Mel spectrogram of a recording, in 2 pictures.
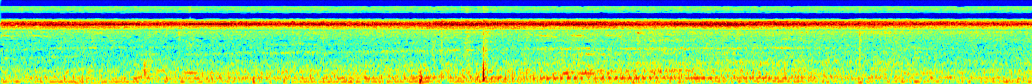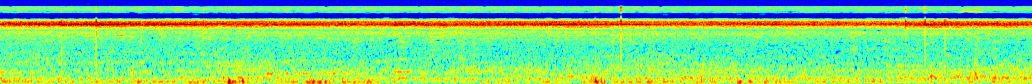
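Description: Steady high-pitched insect trill, crickets by its character, running without a break, over a low steady hum and a few faint ticks.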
